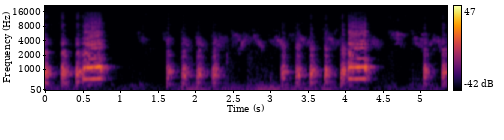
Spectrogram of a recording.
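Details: Barred Plymouth Rock hen giving her egg song after laying: a series of loud, harsh clucks punctuated by two drawn-out squawking cackles, with short pauses between bursts.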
